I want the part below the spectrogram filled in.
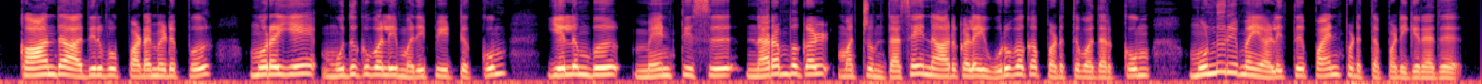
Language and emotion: Tamil, neutral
